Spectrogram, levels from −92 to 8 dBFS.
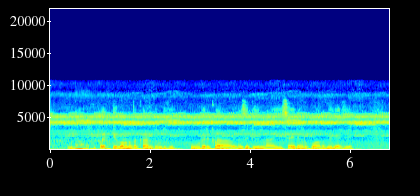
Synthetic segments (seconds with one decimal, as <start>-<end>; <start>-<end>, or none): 0.0-1.2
